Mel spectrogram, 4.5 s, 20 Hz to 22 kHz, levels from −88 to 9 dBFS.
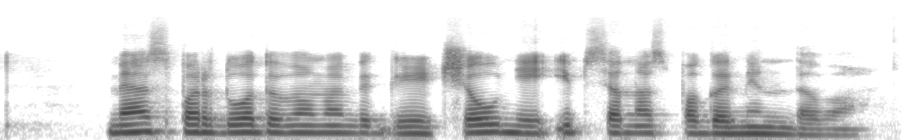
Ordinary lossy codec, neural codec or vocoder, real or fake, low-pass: Opus, 64 kbps; autoencoder, 48 kHz, 128 numbers a frame, DAC-VAE, trained on Japanese speech; fake; 14.4 kHz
